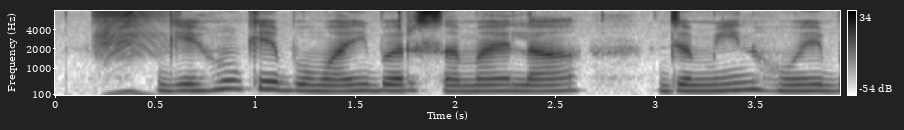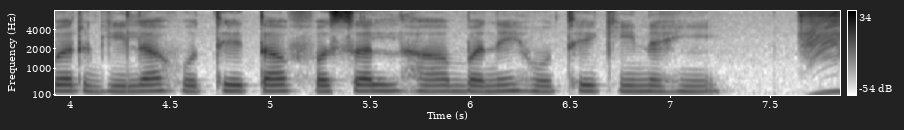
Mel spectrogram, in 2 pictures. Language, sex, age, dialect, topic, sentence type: Chhattisgarhi, female, 18-24, Central, agriculture, question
